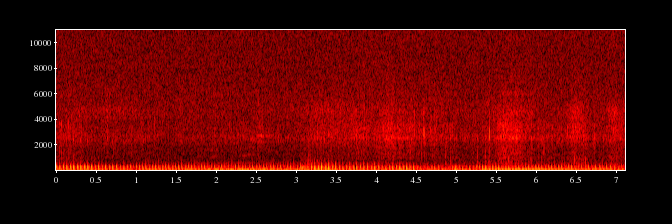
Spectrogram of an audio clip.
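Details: Dew, a female cheetah about three years old born at Cheetah Experience, purring while petted by a volunteer during enrichment time in an open yard on a summer day after rain; a steady low pulsing rumble runs throughout, with brief speech.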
